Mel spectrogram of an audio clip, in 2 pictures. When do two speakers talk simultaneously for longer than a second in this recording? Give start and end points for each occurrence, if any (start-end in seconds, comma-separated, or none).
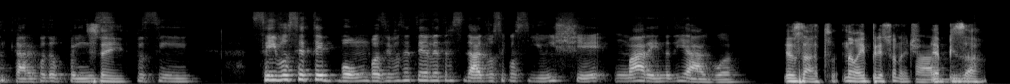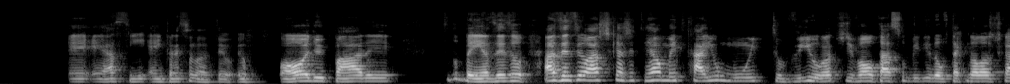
none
